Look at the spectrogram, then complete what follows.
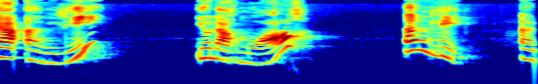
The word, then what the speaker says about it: lit: Dans ma chambre, il y a un lit, une armoire, un lit. Un lit, ça signifie machakal. Un lit. Faites attention, T final non prononcé.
